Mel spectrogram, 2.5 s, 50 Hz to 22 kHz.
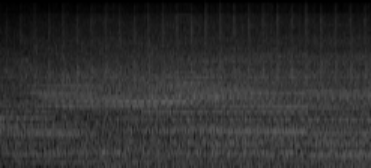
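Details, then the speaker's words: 2011 Toyota RAV4 2AR-FE 2.5L four-cylinder, just over 150,000 miles, first start after teardown for oil consumption: fast even light ticking over steady idle as hydraulic lifters pump up; normal after sitting without oil. "That noise you're hearing, lifters need to pump up. That is actually normal for the 2AR when you let it sit for a long time with no oil."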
